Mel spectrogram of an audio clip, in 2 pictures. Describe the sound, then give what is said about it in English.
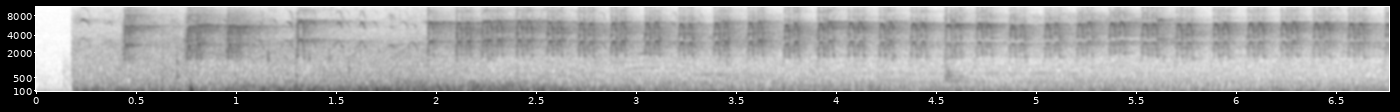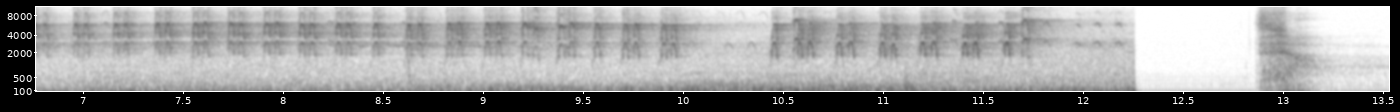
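A downy woodpecker's alarm calls ring out as a rapid, insistent series of sharp, high chattering notes for about twelve seconds over a low rumble, then stop abruptly before one last brief burst. “Yes, we are going to listen to the alarm call of the downy woodpecker, which is relatively common.”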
